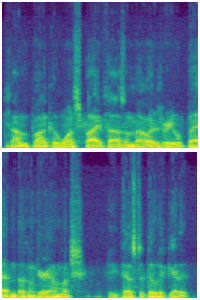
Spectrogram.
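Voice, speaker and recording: An actor playing a weary, authoritative Old West marshal in a radio western, with terse, dry delivery. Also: male voice, low voice, level tone, moderate pace, a little mellow. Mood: grim. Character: stoic, weary, authoritative frontier town marshal. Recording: noisy vintage radio drama recording.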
